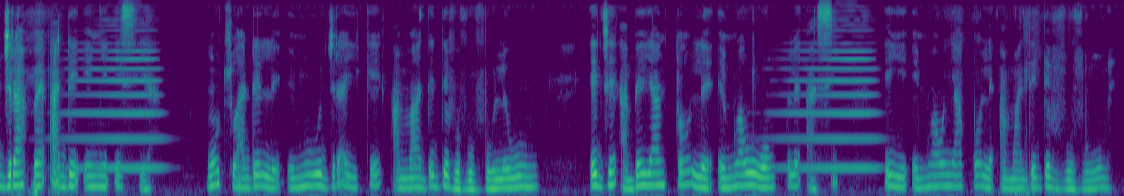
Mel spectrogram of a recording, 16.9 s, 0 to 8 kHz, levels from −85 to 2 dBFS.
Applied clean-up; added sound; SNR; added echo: none; Bowed string instrument; 12 dB; none.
